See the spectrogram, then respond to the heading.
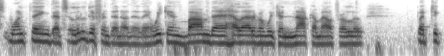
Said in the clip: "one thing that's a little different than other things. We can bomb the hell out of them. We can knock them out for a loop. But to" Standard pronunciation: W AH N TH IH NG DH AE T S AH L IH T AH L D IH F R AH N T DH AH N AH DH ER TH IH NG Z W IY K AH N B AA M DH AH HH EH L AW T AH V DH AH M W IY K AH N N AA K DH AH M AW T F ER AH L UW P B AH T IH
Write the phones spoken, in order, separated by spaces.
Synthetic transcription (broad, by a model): W AH N TH IH NG DH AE T S AH L IH T L D IH F R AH N DH AH N AH DH ER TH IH NG W IY K AH N B AA M DH AH HH EH L AW T AH V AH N W IY K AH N N AA K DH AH M AW T F ER AH L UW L B AH T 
